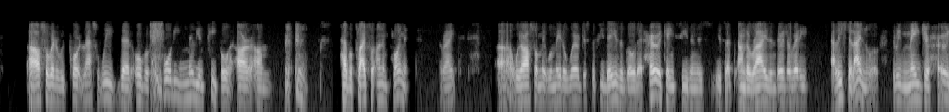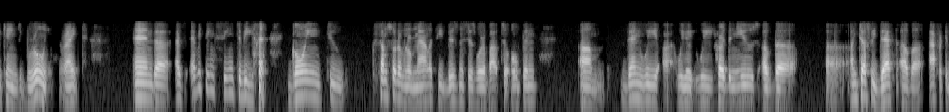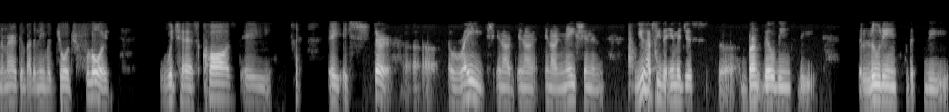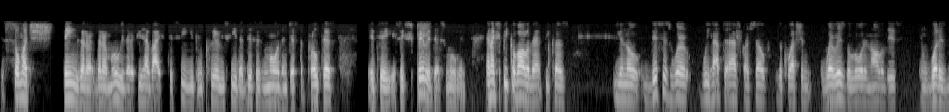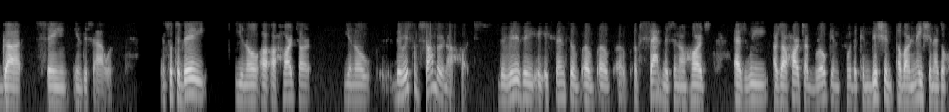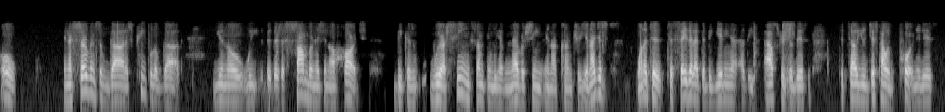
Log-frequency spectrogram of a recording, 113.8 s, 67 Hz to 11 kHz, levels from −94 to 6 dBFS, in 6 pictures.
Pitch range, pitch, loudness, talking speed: 110-135 Hz, 120 Hz, -25 LUFS, 155 wpm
